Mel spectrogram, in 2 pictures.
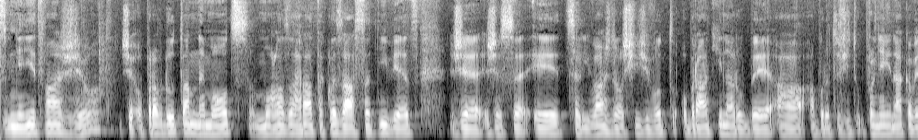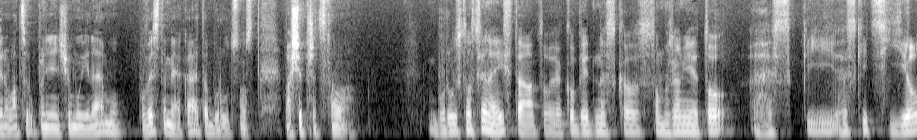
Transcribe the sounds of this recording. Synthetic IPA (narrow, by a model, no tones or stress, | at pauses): zmɲɛɲɪt̪vaːʃʒɪvo̞t̪ʒ̥ɛʔo̞pɾavdut̪anɛmo̞t͡smoɦlazaɦɾaːt̪̚ːaklɛzaːsadɲiːvjɛt͡s | ʒɛʒɛsɛʔɪt͡sɛliːvaːʒdalʃiːʒɪvo̞t̪ʔo̞bɾʔaːciːnaɾubɪʔaabudɛt̪ɛʒiːt̪ʔṵːpl̩ɲɛjɪnakavjɛno̞vat̪sɛʔṵpl̩ɲɛɲɛt͡ʃɛmujɪnɛːmupo̞vjɛst̪ɛmɪja̰kaːjɛ̰t̪abudo̞wt͡snost̪̚vaʃɛpr̝̥ɛt̪st̪ava̰ | budowt͡snost̪jɛnɛjɪst̪aːt̪ojakobɪdnɛskasamozrɛjmɲɛjɛt̪oɦɛskḭːɦɛskiːt͡siːl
